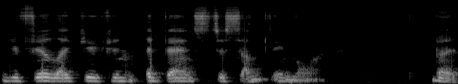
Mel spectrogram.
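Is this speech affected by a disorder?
Yes: aphasia; aphasia after stroke at age 52, possibly familial, 3 months rehab, occupational and outpatient therapy; voice affected, worse when overly tired, former radio voice lost, host says sounds fine.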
